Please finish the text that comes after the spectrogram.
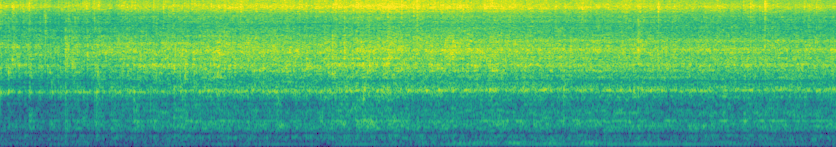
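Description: Mustard seeds and curry leaves splutter in a hot pan, a dense loud crackling hiss that runs continuously at close range, steady without pauses, no talk.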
